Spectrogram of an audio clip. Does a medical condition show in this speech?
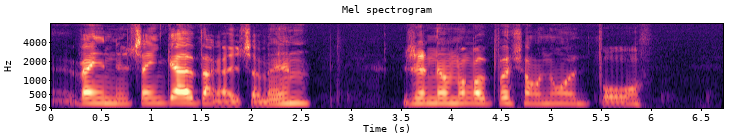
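Yes: cerebral palsy; age 31.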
